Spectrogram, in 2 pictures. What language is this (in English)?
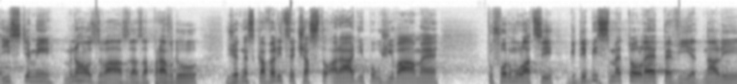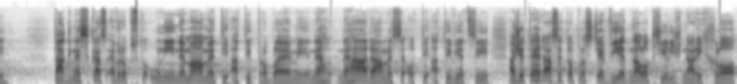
Czech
